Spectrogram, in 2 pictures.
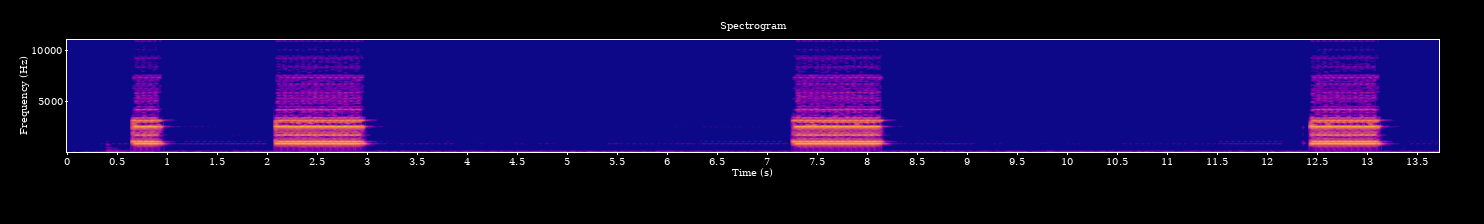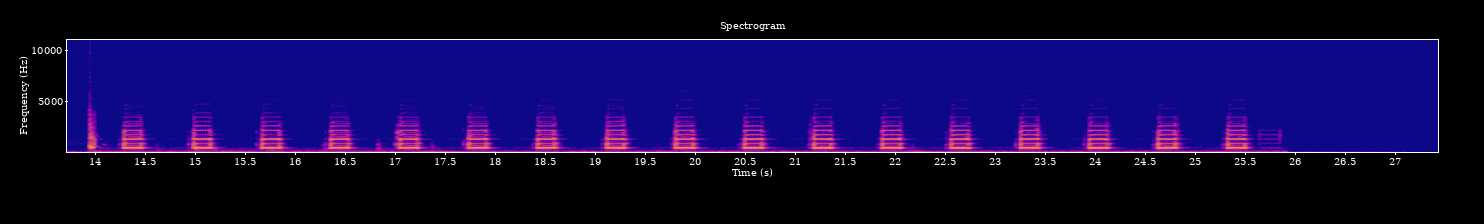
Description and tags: Digitaalinen pöytäpuhelin soi. Varattu ääni linjalta.
Äänitetty / Rec: Analoginen nauha / Analog tape
Paikka/Place: Yle / Finland / Tehostearkisto, studio / Soundfx archive studio
Aika/Date: 1989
